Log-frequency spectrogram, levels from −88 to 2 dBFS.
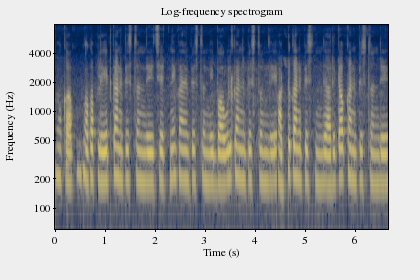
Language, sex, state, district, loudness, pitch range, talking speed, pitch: Telugu, female, Andhra Pradesh, Visakhapatnam, -19 LUFS, 185-205 Hz, 100 wpm, 195 Hz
